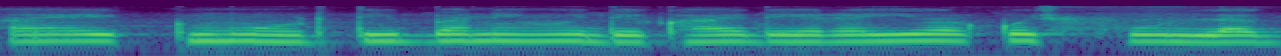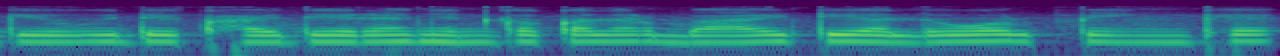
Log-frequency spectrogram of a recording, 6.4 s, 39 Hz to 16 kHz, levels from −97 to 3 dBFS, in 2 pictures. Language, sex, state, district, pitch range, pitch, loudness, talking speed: Hindi, female, Bihar, East Champaran, 185-200 Hz, 190 Hz, -28 LUFS, 235 wpm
